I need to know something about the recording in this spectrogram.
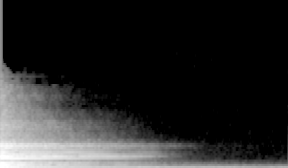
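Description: A lounge band's final chord ringing out and fading away over about a second, ending the song, with a few low notes lingering briefly after the rest has died.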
